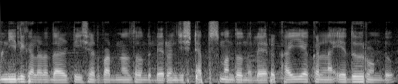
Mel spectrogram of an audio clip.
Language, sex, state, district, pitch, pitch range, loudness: Tulu, male, Karnataka, Dakshina Kannada, 110 Hz, 105-115 Hz, -16 LUFS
